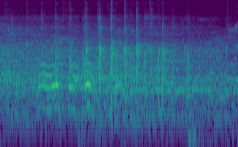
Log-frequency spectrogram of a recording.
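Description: A basketball bounces rapidly on a wooden floor in a large echoing hall.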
